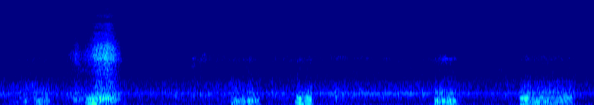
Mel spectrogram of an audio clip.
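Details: Adult man (the dad) asleep: soft rattling snores with breathing noise, about five in twelve seconds, over quiet room hum; snoring.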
